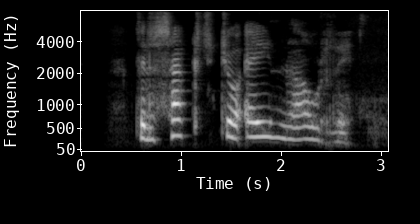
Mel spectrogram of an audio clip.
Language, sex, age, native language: Icelandic, male, 6, Icelandic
